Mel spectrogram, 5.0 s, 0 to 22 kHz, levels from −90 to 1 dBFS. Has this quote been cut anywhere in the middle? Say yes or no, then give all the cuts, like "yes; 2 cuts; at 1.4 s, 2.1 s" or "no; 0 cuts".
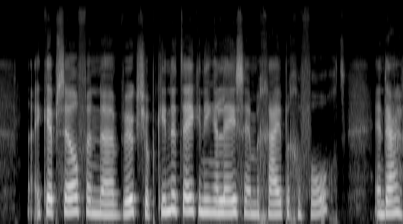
no; 0 cuts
